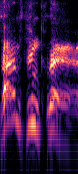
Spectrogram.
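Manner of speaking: yelled out very high. Narrating a scene, a voice calls out from the window: Love's voice yelling a name. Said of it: "yelling at him".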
